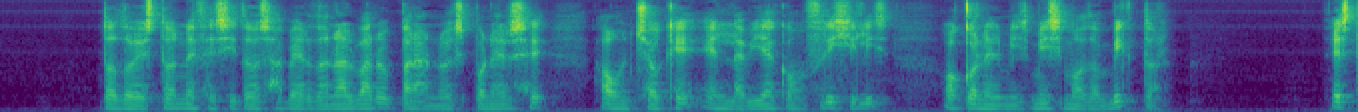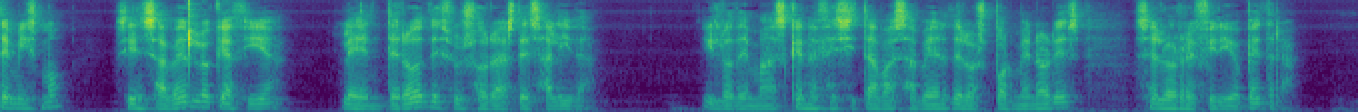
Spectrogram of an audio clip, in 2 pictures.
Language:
Spanish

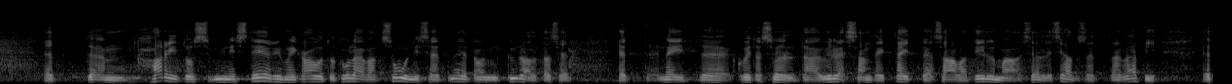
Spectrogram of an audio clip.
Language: Estonian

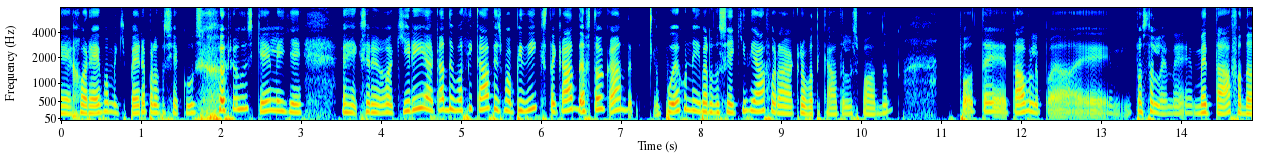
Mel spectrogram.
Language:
Greek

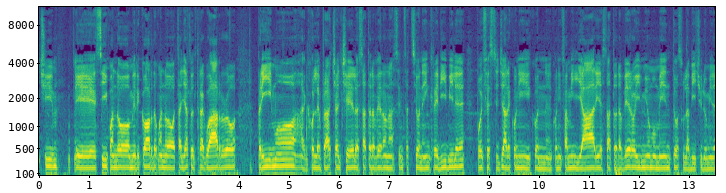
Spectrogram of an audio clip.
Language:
Italian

